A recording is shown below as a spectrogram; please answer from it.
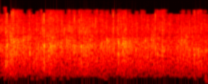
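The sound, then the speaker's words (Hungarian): Applause from a church audience after a sermon: dense, steady clapping that fills the whole stretch at an even, fairly loud level with no voices over it. “Csak adjunk egy nagy tapsot, tényleg csak hálások vagyunk.”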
